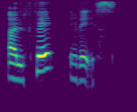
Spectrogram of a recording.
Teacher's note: La mayor fuerza de voz recae en la sílaba fe.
